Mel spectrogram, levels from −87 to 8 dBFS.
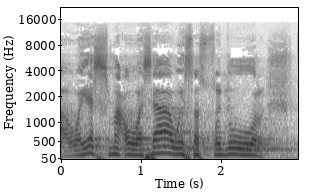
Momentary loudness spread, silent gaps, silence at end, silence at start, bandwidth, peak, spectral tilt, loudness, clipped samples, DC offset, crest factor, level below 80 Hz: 5 LU; none; 0 s; 0 s; 15 kHz; -2 dBFS; -5 dB/octave; -16 LUFS; under 0.1%; under 0.1%; 14 dB; -32 dBFS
